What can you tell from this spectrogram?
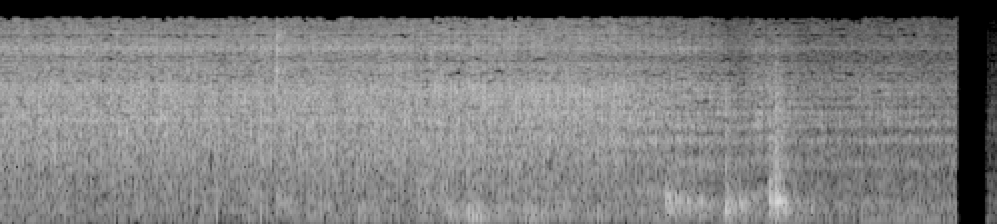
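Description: Fish curry sizzling and bubbling in a frying pan as it is reheated, a steady hiss. Near the end a metal lid is set on the pan with a couple of knocks, and the sizzling fades.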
